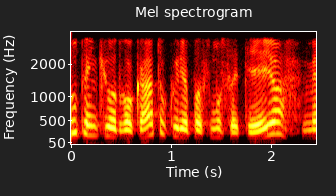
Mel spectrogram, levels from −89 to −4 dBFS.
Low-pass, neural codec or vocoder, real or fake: 3.6 kHz; none; real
